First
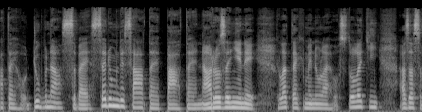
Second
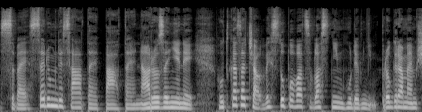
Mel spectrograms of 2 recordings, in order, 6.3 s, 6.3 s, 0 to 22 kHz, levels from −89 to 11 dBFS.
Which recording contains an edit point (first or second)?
first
